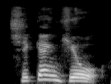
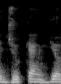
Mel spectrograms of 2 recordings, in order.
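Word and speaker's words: 受験票: Shikenkyo. Shikenkyo ini, kok Shikenkyo? Ini bacanya Jukenkyo, minasang.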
